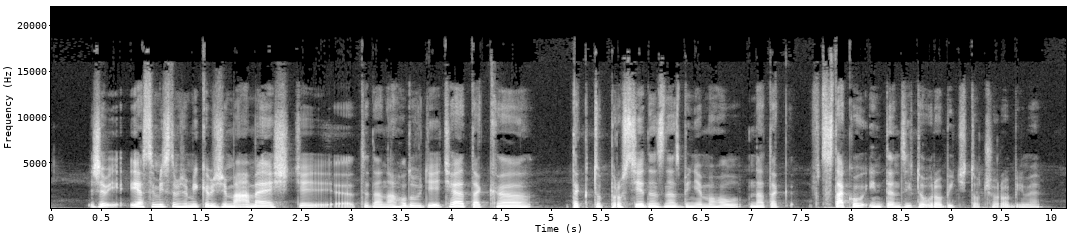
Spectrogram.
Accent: eastern Slovakia, Slovakia; my sme obaja z východu

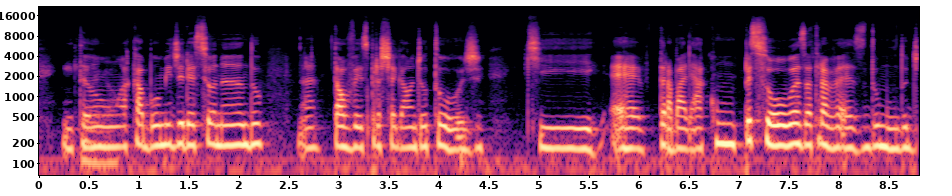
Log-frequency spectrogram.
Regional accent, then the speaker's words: São Paulo, Brazil; born there; Eu nasci em São Paulo.

